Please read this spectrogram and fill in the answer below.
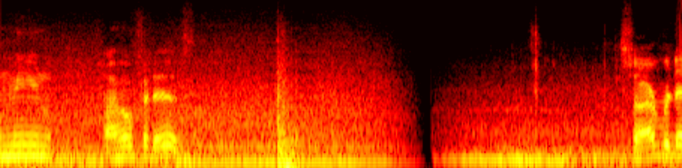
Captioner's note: cr slams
